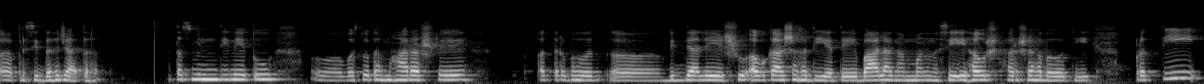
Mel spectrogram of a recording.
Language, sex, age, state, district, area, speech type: Sanskrit, female, 30-45, Karnataka, Bangalore Urban, urban, spontaneous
